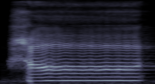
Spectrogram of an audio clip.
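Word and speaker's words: ح: হা হরফটি কিভাবে উচ্চারিত হবে? হা হরফটি উচ্চারিত হবে কন্ঠনালীর মধ্যখান হতে। গলা চিপে ধরে আপনি উচ্চারণ করুন।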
